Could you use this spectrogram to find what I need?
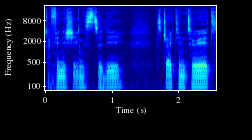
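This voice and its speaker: The tone is dark and mellow, with a French accent. Intonation stays monotone and flat. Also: man. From France, small village. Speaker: fitness business owner. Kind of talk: podcast interview.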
